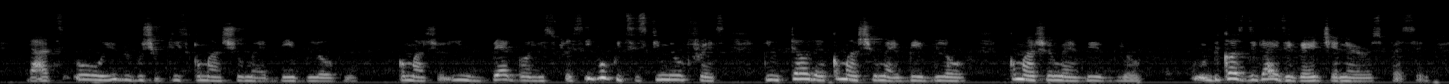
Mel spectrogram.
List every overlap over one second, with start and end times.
none

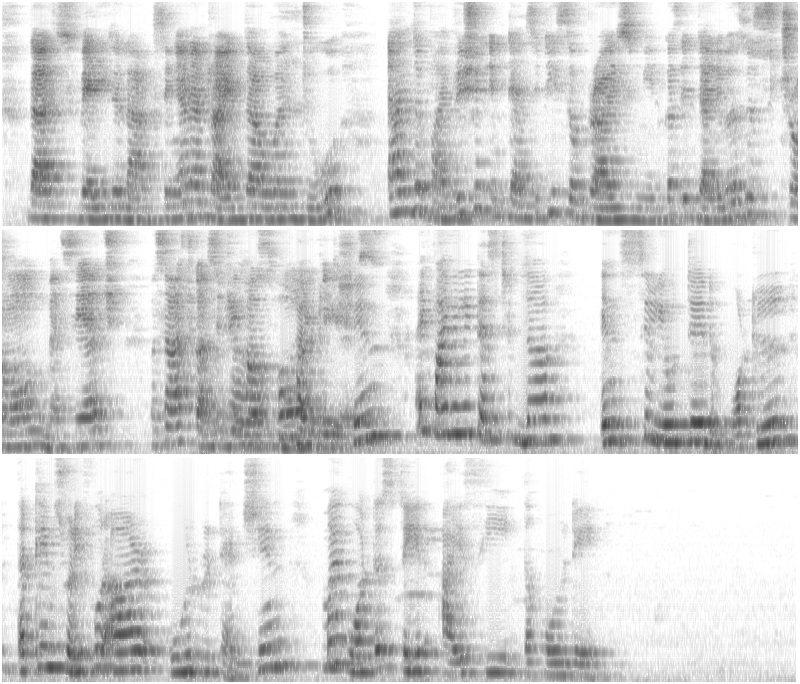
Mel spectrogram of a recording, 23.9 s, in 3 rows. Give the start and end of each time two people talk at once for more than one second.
10.1-11.7

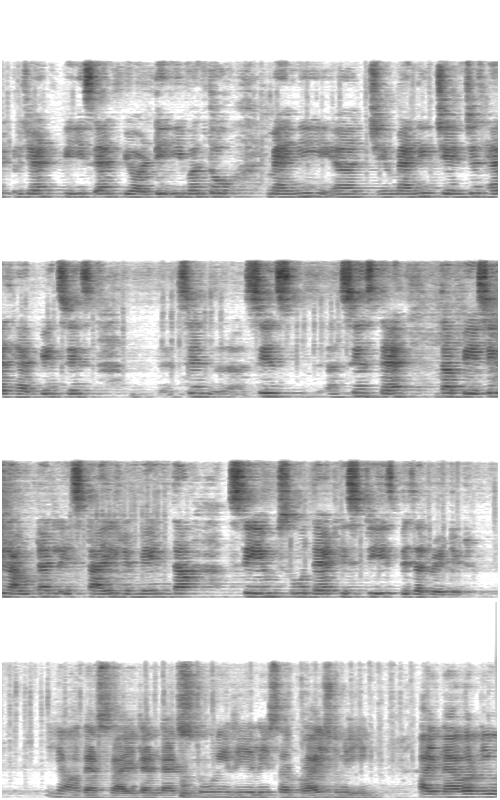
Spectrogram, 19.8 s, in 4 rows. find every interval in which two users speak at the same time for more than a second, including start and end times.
none

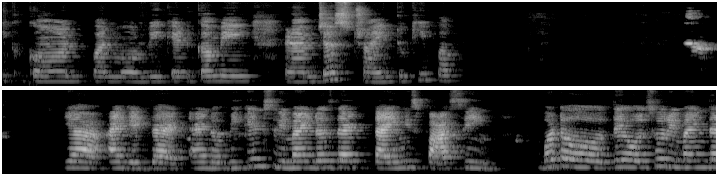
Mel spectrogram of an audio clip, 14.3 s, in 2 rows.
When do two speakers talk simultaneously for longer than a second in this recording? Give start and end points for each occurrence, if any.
none

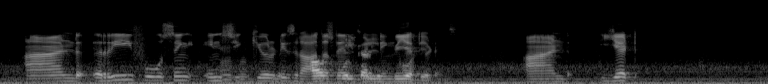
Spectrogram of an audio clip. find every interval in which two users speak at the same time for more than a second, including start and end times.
3.1-4.3

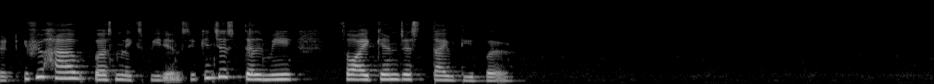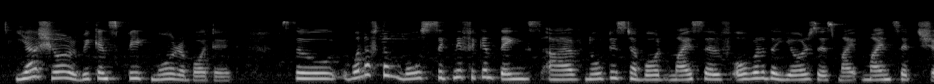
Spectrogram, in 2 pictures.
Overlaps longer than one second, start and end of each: none

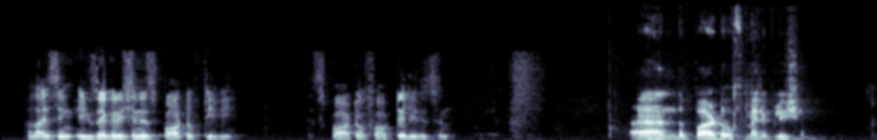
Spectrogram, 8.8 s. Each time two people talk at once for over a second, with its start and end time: none

